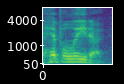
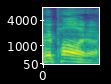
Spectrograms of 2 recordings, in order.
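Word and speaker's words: Hippolyta: given Life by uh hippolita or hippolito however you want to pronounce it either way it's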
